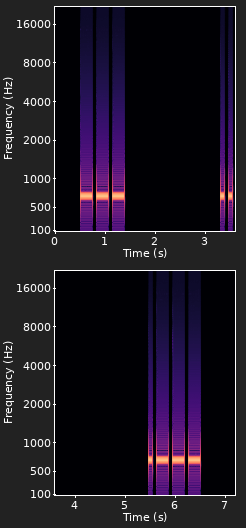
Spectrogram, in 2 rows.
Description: Morse code, heard as a keyed tone, about 15 wpm, spaced as for 4 wpm, 700 Hz. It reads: OIJ
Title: USA Call Signs - 6 Characters - 8x Character Spacing - 15wpm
